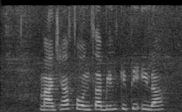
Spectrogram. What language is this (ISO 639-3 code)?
mar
